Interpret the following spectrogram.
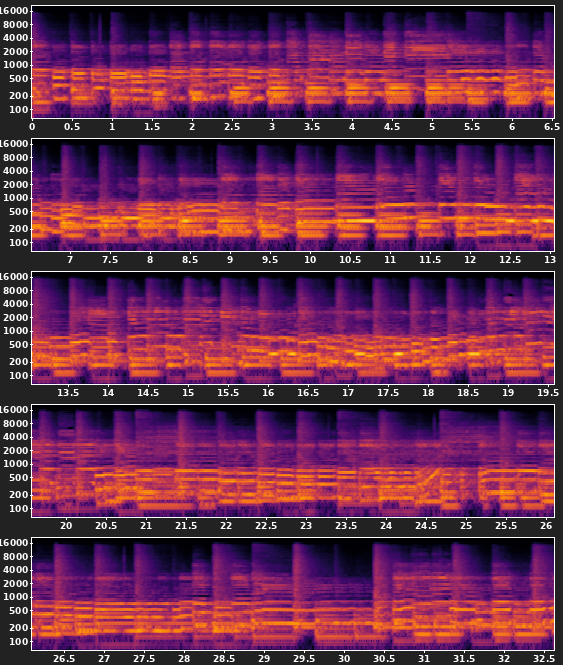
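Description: A small band playing a funky, bluesy jazz tune live: electric guitar and keyboard over a steady drum beat.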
